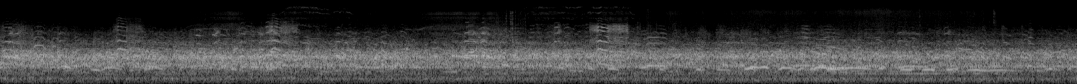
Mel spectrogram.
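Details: Tens of thousands of waterfowl at Izu-Numa in northern Miyagi Prefecture, Japan, on a winter Christmas morning; a constant honking chorus, with bursts of higher, sharper calls standing out now and then.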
